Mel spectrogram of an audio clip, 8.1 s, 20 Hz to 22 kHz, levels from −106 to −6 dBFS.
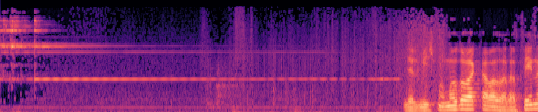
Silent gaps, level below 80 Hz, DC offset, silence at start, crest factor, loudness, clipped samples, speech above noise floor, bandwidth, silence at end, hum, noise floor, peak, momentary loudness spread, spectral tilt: none; -52 dBFS; under 0.1%; 0 s; 24 dB; -22 LUFS; under 0.1%; 30 dB; 16.5 kHz; 0 s; 50 Hz at -55 dBFS; -50 dBFS; -2 dBFS; 27 LU; -4.5 dB/octave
